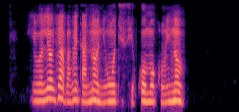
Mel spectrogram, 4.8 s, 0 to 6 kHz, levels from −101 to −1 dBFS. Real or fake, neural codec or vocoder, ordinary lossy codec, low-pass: real; none; AAC, 32 kbps; 5.4 kHz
